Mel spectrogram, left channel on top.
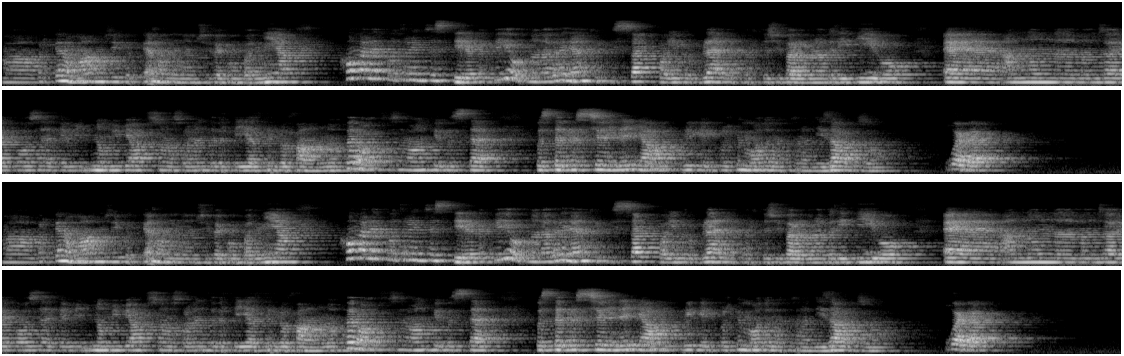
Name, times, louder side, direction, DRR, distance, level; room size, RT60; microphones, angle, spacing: voice 1, 0.0-3.1 3.4-8.9 9.4-16.0 16.5-20.0, equal, 5° right, -11 dB, 0.4 m, -21 dB
voice 2, 20.6-20.9, right 2 dB, 35° right, -7 dB, 0.8 m, -20 dB
2.4 x 2.3 x 2.4 m, 1.0 s
head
